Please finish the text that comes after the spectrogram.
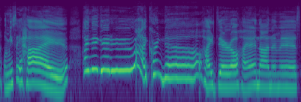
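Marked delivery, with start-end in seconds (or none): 1.6-4.0 excited hi. Real, not acted. Greeting a viewer.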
